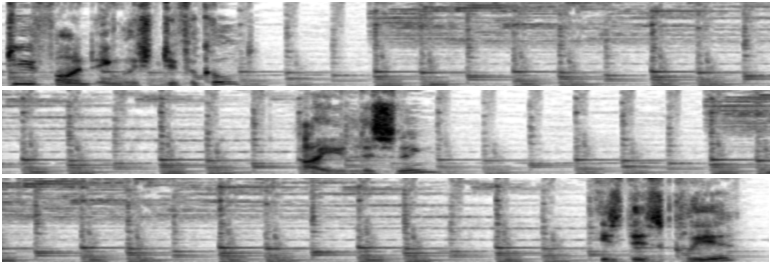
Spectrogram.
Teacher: the high or rising tone used for asking a yes-no question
